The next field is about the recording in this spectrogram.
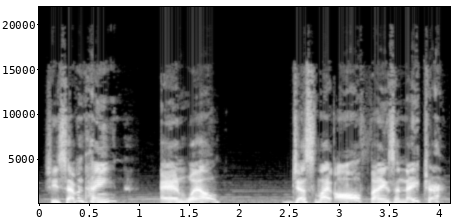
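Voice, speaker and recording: A man playing an earnest, polite but determined young rural churchman with a steady, respectful, folksy way of talking, in an audio drama. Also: high-pitched, unhurried, breathy edge, faint music behind, pitched above the performer's own voice, exaggerated voice.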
